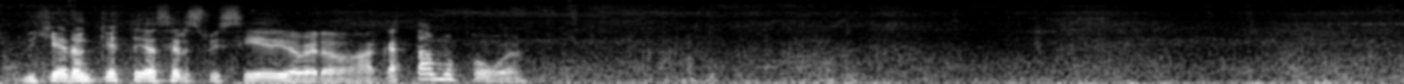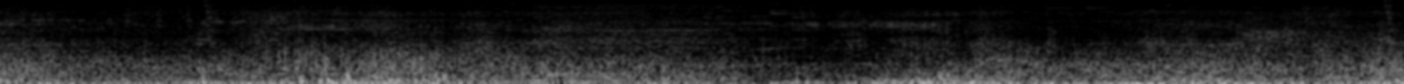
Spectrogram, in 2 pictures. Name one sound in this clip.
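Magic spells crackle and boom during a battle.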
